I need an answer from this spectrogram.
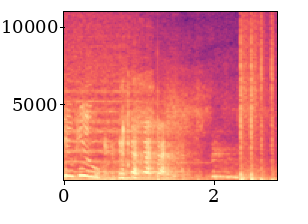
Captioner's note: laughter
